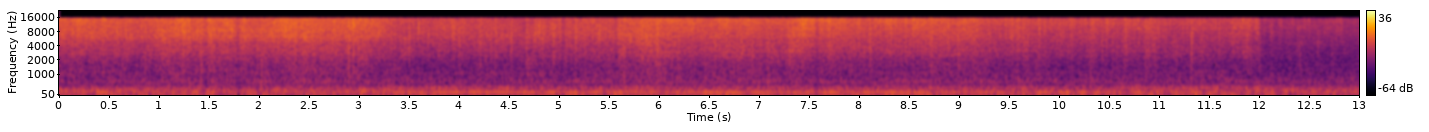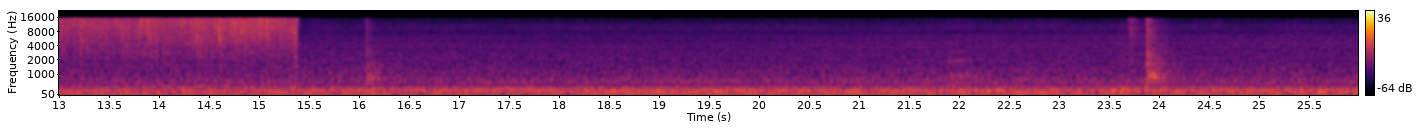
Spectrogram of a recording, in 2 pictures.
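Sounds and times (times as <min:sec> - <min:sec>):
steak sizzling on a griddle: 0:00.0 - 0:15.4
low steady hum: 0:00.0 - 0:21.8.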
